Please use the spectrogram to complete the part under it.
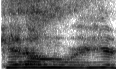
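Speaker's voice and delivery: put-on, very high shrieking scream. Retelling how mom screamed for dad to come over: imitating someone screaming. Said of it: "she starts screaming".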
